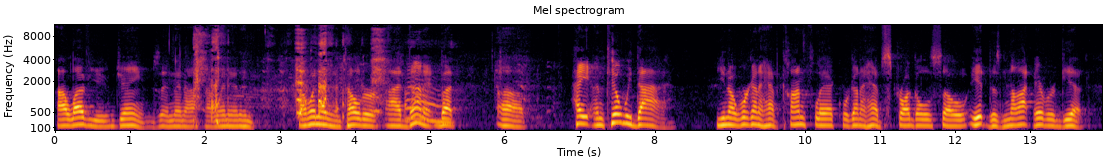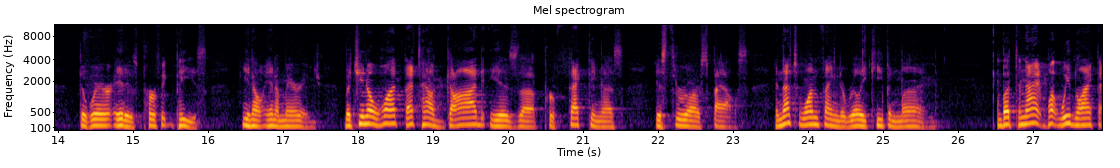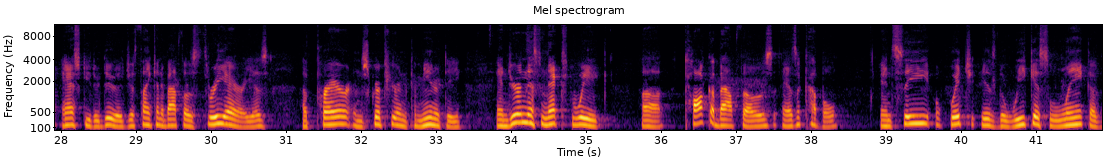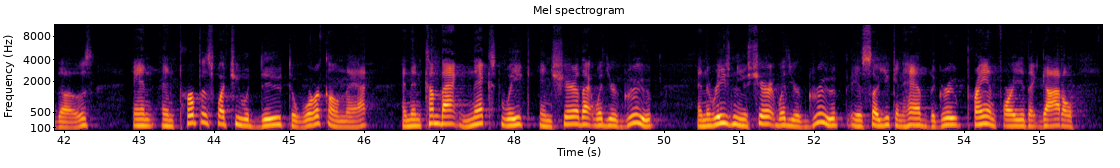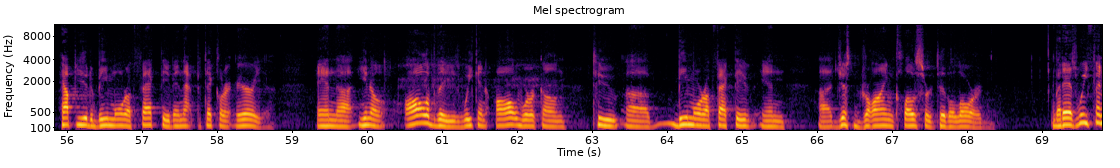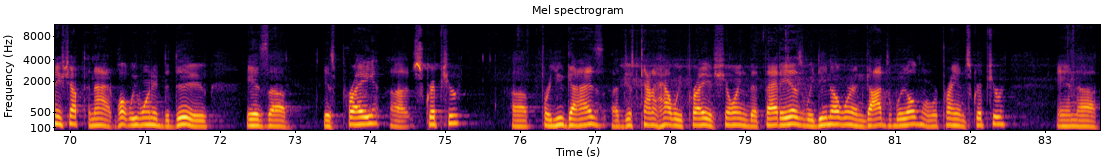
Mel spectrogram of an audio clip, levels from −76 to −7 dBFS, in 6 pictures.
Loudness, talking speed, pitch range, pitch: -22 LUFS, 180 wpm, 135-170 Hz, 150 Hz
